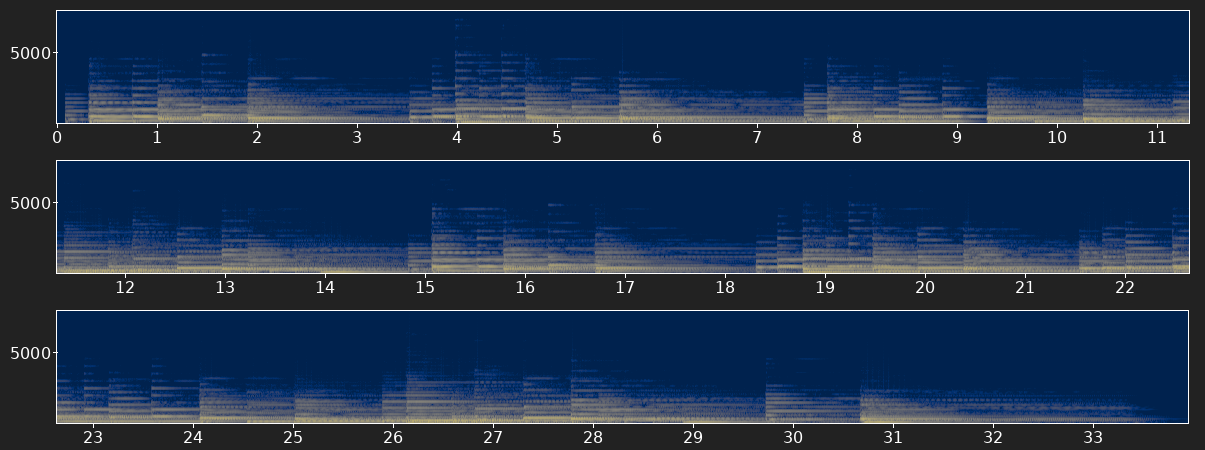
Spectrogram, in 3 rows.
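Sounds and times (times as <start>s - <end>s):
solo piano: 0.0s - 33.9s.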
